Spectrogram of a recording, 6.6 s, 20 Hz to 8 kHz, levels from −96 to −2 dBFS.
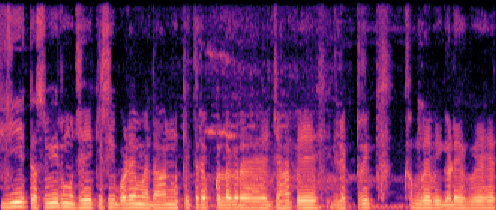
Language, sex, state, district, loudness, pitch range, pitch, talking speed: Hindi, male, Chhattisgarh, Raipur, -17 LUFS, 130-145 Hz, 135 Hz, 180 wpm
